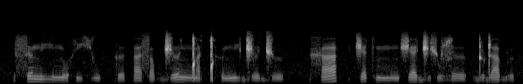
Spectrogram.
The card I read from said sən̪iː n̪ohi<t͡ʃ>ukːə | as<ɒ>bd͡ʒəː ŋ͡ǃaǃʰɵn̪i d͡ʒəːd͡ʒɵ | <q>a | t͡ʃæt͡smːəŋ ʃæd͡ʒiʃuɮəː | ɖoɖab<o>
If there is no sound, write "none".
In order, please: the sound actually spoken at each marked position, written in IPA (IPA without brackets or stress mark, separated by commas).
ç, ɒ, x, ɵ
